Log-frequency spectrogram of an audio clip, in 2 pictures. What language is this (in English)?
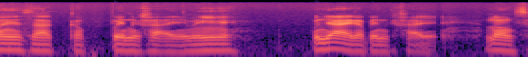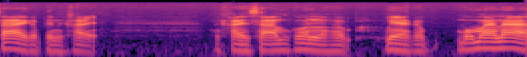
Thai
